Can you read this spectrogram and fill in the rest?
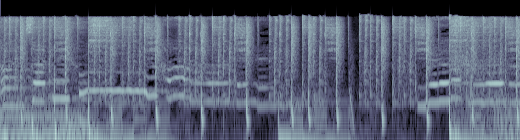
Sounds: music, drum and bass, singing

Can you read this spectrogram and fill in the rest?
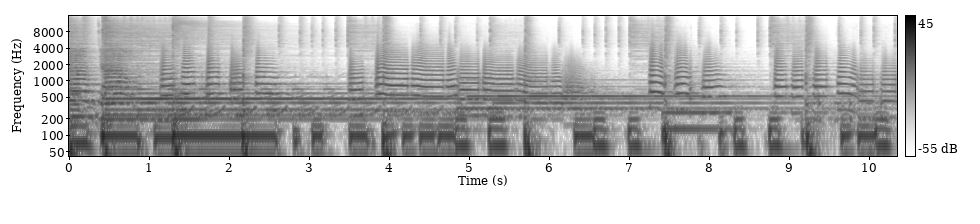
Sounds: music

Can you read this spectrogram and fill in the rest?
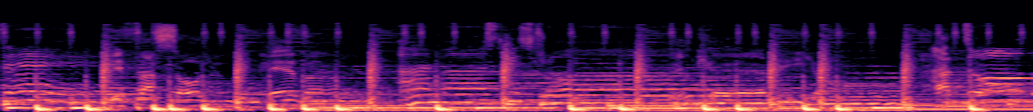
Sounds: music, soul music

